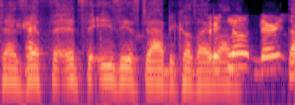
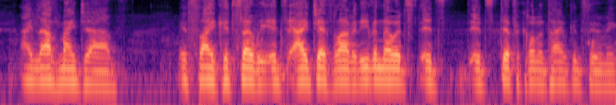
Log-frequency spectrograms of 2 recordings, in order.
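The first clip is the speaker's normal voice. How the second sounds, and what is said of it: Imitates another person's voice. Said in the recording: “You're mocking Jesse now.”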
